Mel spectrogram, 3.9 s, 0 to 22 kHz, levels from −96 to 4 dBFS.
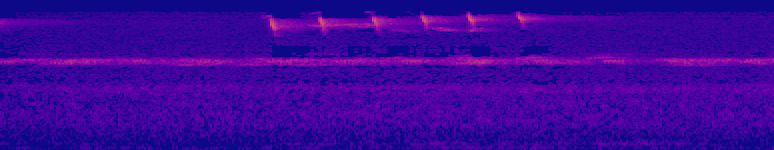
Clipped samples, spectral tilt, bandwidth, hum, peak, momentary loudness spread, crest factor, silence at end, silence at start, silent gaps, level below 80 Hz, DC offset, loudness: under 0.1%; 3.5 dB/octave; 16 kHz; none; -22 dBFS; 18 LU; 24 dB; 0 s; 0 s; none; under -90 dBFS; under 0.1%; -40 LUFS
